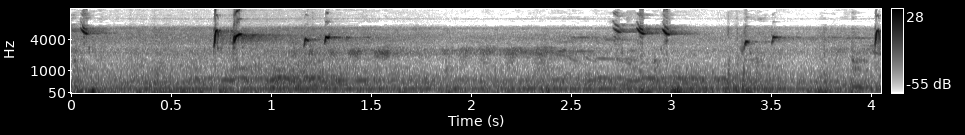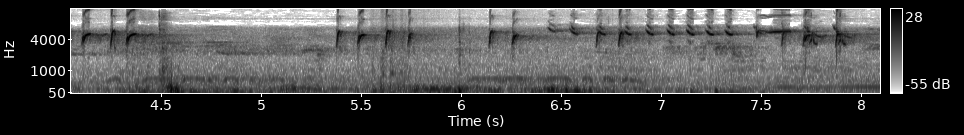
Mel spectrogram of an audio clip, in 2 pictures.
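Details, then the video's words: Goldfinch lure calls for hunting grey-headed goldfinches: scattered high chirps that build into a fast, continuous tinkling twitter over the last seconds, with faint low rustling beneath. "Громкие крики щегла для ловли и охоты на Седоголового щегла"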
